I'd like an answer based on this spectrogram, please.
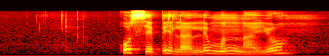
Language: Northern Sotho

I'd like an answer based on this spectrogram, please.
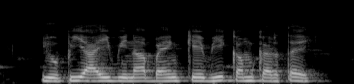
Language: Magahi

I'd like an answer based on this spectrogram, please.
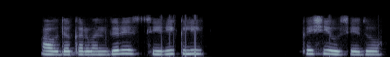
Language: Pashto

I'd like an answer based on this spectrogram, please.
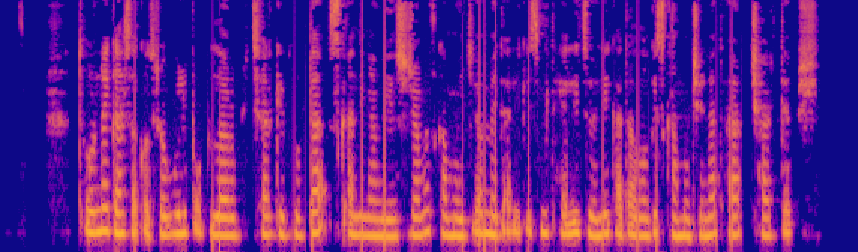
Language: Georgian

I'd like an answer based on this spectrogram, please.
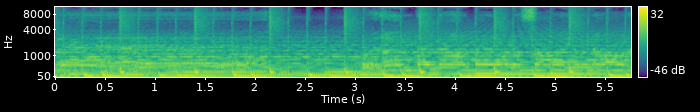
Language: Indonesian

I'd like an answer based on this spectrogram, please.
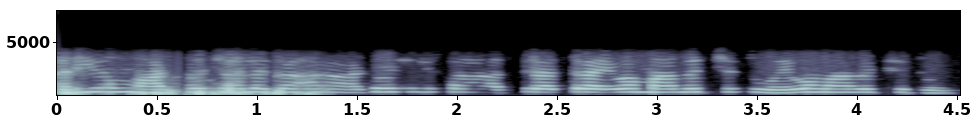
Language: Sanskrit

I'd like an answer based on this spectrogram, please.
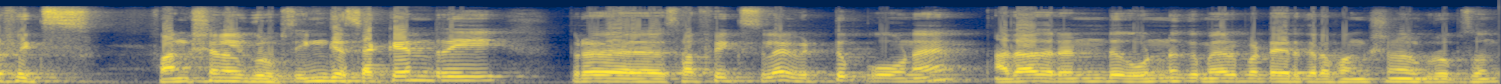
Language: Tamil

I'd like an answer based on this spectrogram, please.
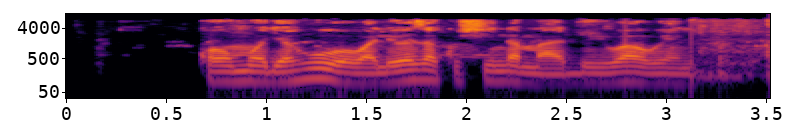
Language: Swahili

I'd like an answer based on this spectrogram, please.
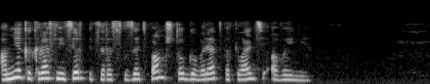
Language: Russian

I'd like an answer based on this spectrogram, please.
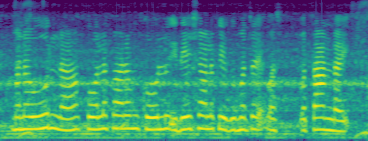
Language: Telugu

